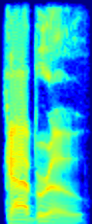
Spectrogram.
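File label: "gabbro", British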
